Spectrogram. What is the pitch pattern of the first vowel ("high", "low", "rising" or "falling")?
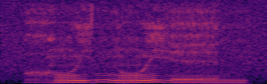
rising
